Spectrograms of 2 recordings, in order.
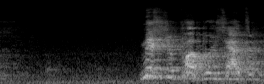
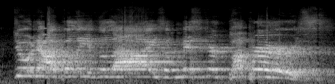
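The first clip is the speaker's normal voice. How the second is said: booming decree; 7 semitones higher, 10 dB louder than usual. Acted.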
